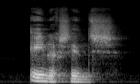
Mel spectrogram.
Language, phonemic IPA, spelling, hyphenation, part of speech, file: Dutch, /ˌeː.nəxˈsɪns/, enigszins, enigs‧zins, adverb, Nl-enigszins.ogg
- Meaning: 1. somewhat; to some degree; rather; slightly 2. at all; in any way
